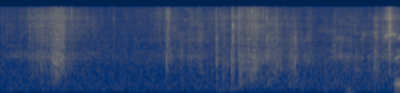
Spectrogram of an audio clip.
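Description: Faint scattered rustles and light clicks of a phone being handled and turned around, over a quiet outdoor background.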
